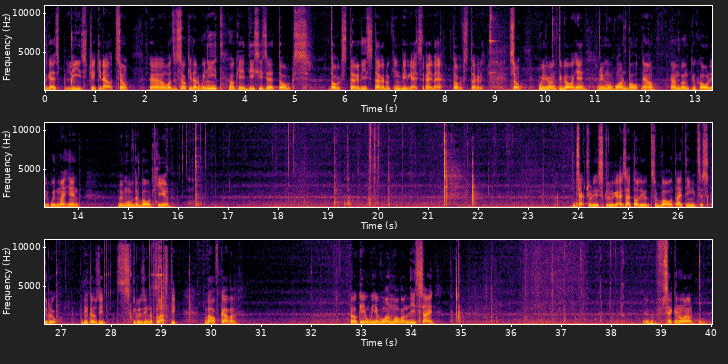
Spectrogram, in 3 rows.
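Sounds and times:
steady low hum: 0.0s - 40.0s
ratchet clicks: 16.0s - 16.6s, 27.8s - 29.2s.

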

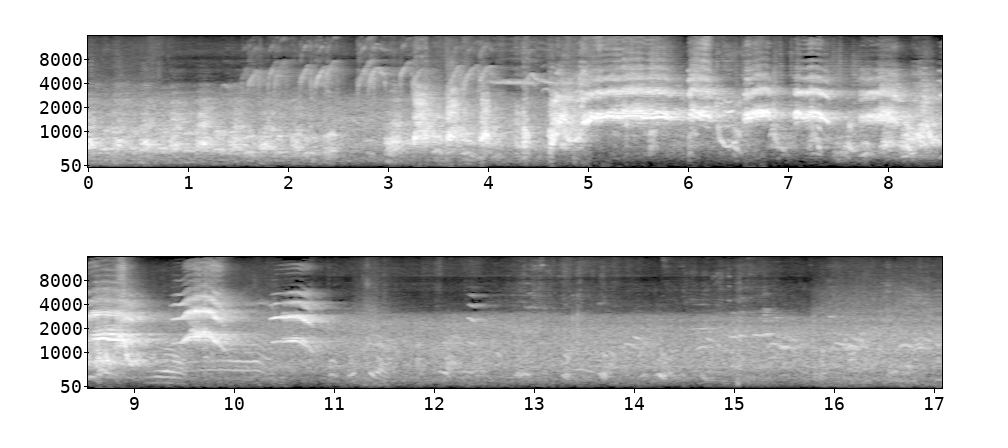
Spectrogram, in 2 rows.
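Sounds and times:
chimpanzee screaming cries: 3.2s - 11.2s.

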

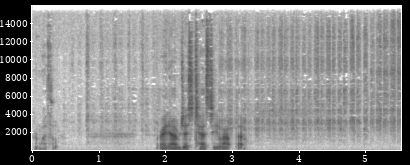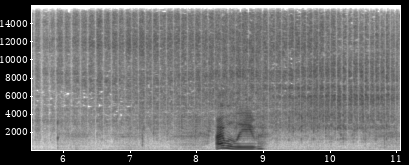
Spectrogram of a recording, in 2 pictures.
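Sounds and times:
marker rubbing on paper: 0.7s - 11.0s.

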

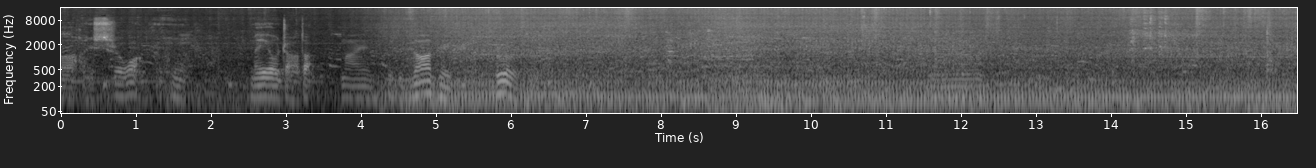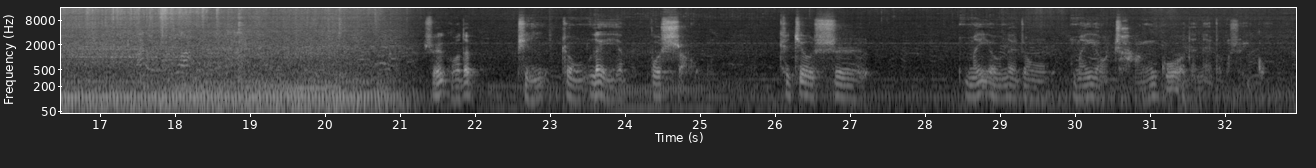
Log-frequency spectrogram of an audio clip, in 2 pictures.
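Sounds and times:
people talking: 0.0s - 1.9s, 3.8s - 6.6s, 7.3s - 16.2s, 17.4s - 22.0s
small engine humming: 4.2s - 21.2s.

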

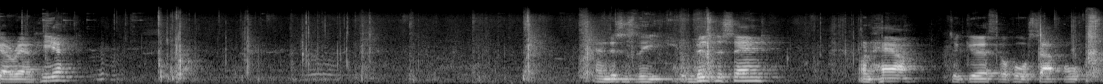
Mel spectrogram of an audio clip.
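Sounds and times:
footsteps on concrete: 1.2s - 6.1s.

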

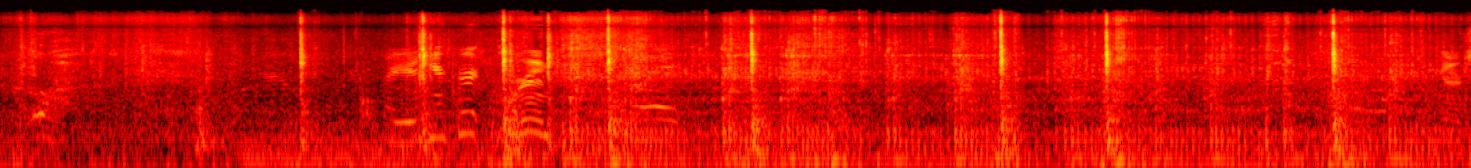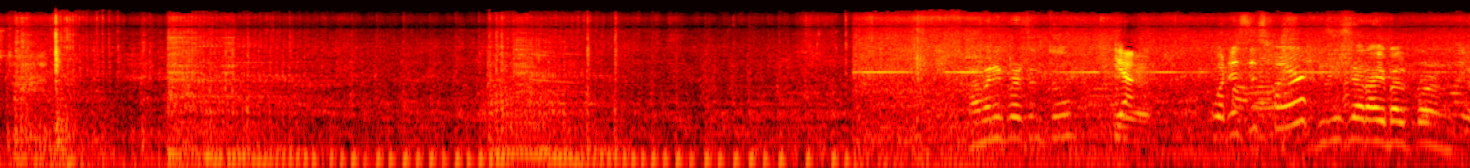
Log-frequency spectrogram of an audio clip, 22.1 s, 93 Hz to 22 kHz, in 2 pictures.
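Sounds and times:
sidecar clattering over bumps: 1.5s - 13.2s
motorcycle engine running: 2.5s - 22.0s.

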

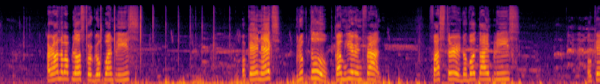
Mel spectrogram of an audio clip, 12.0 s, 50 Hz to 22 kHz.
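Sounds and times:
hands clapping: 1.6s - 4.7s.

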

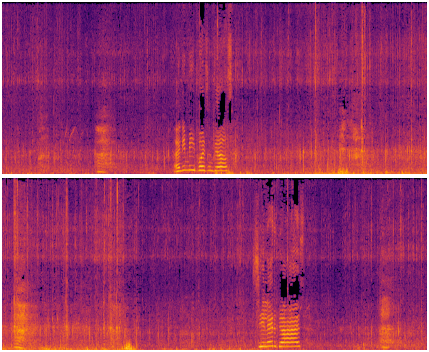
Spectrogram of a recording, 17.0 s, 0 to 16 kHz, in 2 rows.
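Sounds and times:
bicycle tyres rumbling on gravel: 0.0s - 17.0s
bike rattling and clicking: 0.0s - 17.0s.

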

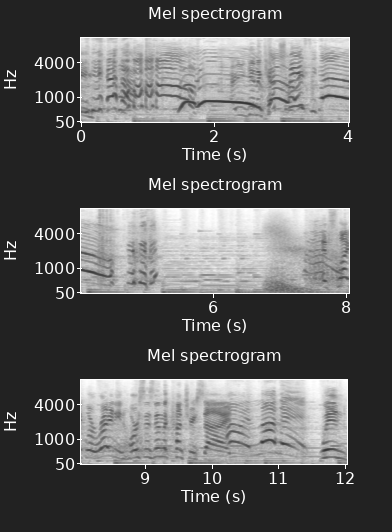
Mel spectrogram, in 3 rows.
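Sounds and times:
background music: 0.0s - 12.0s
people whooping and yelling: 1.1s - 4.5s, 7.4s - 8.2s.

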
